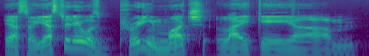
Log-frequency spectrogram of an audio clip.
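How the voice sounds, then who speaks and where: Low-voiced man chatting on a live stream. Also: sing-song, measured pace. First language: Spanish. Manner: chatty, reads and answers viewer comments; talks through trading charts. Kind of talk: casual live-stream chat.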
